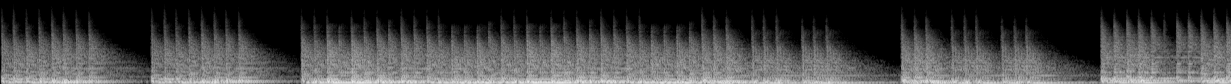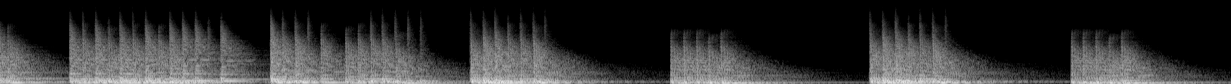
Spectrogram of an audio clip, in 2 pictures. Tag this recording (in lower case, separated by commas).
musical instrument, music, drum, percussion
